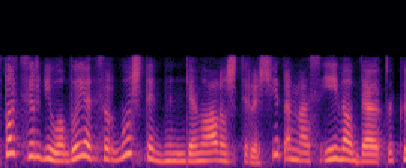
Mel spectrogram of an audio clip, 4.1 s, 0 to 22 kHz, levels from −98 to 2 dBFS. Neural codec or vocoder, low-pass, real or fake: codec, 16 kHz, 0.5 kbps, FreqCodec, larger model; 5.4 kHz; fake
